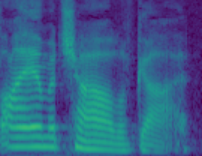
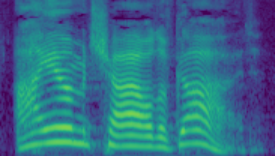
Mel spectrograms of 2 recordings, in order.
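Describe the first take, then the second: First: Low, soft personal declaration; hushed affirmation. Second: Said in the usual way. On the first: Real, not acted. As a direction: say it quietly, as if to yourself. Models line for congregation to repeat.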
